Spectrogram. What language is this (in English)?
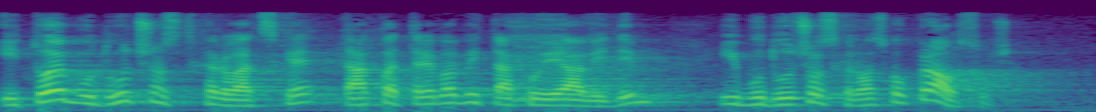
Croatian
